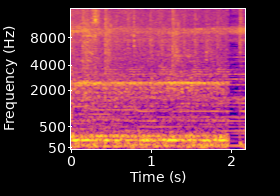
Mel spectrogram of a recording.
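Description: Industrial sewing machine running with a steady hum, then cutting off suddenly at the end.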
